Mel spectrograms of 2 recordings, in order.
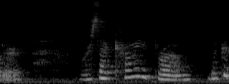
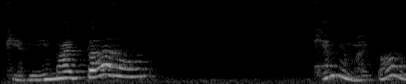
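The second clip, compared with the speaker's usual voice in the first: slow, eerie ghostly voice; spooky voice; 3 semitones higher than usual.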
